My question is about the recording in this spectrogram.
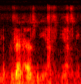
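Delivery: soft, voiceless repetition; hushed dread. Real, not acted. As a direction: let the words drain away in dread. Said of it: "retelling being scolded".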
